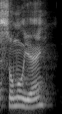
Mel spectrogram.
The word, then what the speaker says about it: sommelier: What is the correct pronunciation? – Yes, sommelier.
